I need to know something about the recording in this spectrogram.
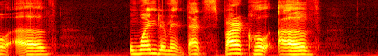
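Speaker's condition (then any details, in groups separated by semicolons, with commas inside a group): Cerebral palsy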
